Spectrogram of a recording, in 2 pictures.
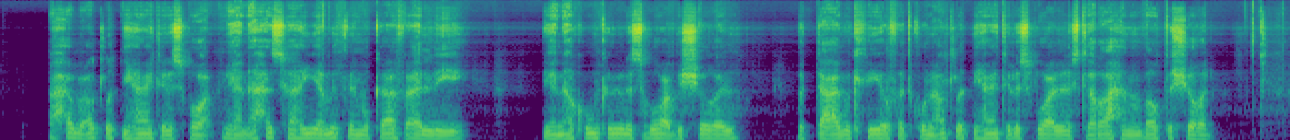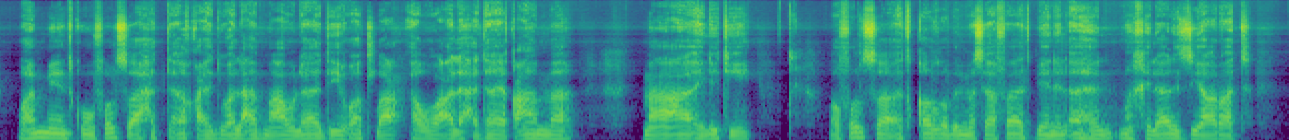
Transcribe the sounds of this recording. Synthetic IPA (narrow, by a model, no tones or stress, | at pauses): ʔaħabːʕʊt̪ˤlɑt̪nɪɦaːjalʔʊsbuːʕlɪʔanːʔaħɪsːhaɦɪjːaməθlmʊkaːfaʔalːiː | lʔanːiʔakuːnkɪlːlʔʊsbuːʕbɪʃːʊɣl | wɪt̪ːaʕabkθiːɾfat̪ḁkuːnʕʊt̪ˤlɑt̪nɪɦaːjalʔʊsbuːʕlɪlɪst̪ɪɾɑːħamənbɑɣt̪ˤɪʃːʊɣl | whamːiat̪ḁkuːnfʊɾsˤɑ̰ħat̪ːa̰ʔɑqʕʊd̪wʔalʕabmaʕawlaːd̪iwʔɑt̪ˤlɑʕʔaɣwaːʕa̰laħad̪aːʔəqʕaːmːa | maʕaʕaːʔɪlɪt̪ʰi | wfʊɾsˤɑʔa̰t̪qɑɣːɑbɪlmasaːfaːt̪beːnɪlʔaɦlmɪnxɪlaːlɪzːɪjɑːɾˤɑːt̪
